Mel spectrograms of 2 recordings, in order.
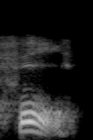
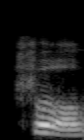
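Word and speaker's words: ful: And I asked the chef what it was, and it's called fool, I think is how it's pronounced, F-U-L.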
